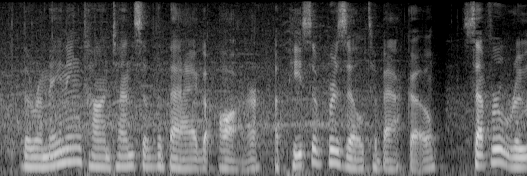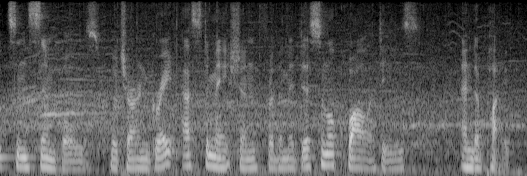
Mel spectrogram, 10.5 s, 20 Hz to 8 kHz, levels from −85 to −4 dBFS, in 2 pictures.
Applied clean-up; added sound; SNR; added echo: none; Crowd; 11 dB; none.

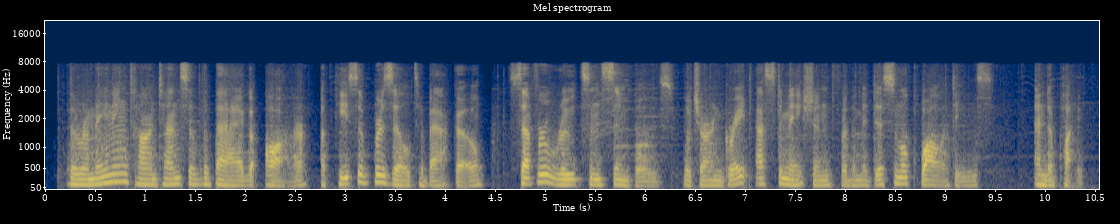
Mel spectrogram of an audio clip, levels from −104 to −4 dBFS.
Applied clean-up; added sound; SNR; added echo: neural mask model RNNoise.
